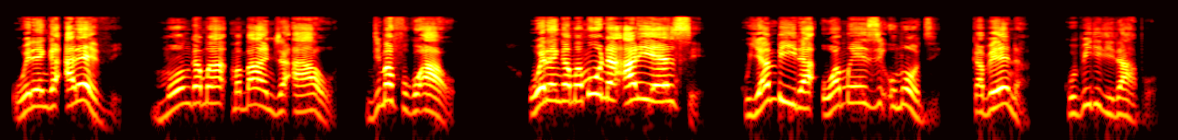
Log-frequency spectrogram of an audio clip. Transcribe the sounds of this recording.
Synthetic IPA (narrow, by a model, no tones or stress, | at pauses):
wɛɾɛŋɡaʔalɛvi | mɔŋɡamwamaɓand͡ʒaʔaːwɔ̰ | ndimafukɔaːwɔ̰ | wɛɾɛŋɡamwamunaʔalijɛnsɛ̰ | kujambiɾawamwɛziʔumɔd͡zi | kapɛna̰ | kup̬iɾiɾiɾaːpɔ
